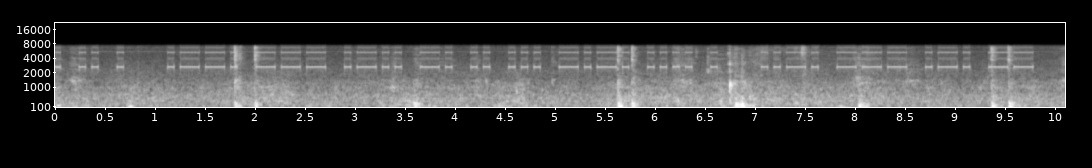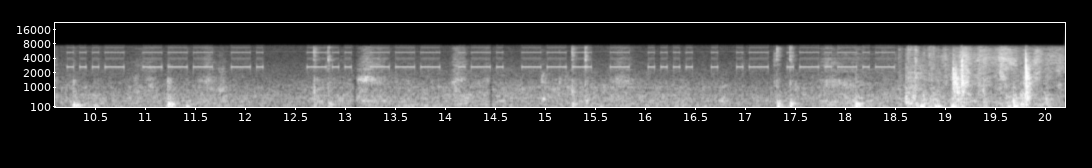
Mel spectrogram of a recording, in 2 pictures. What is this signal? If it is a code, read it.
Morse code, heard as a high beeper, machine-sent, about 19 wpm, 2650 Hz. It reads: … POLNISCHE FORM VON DOROTHEA.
